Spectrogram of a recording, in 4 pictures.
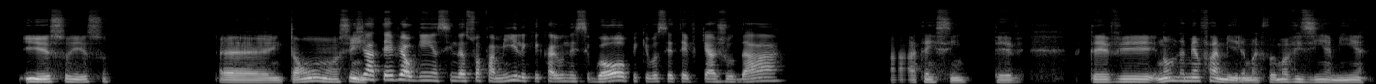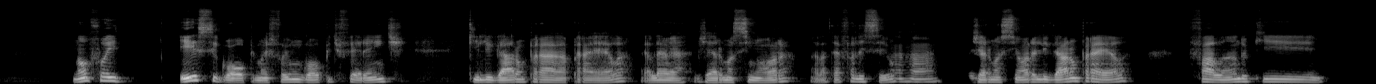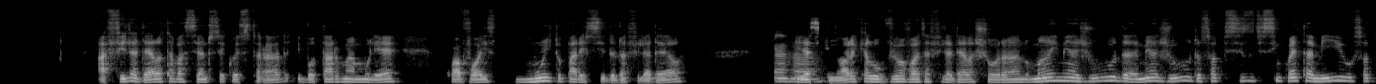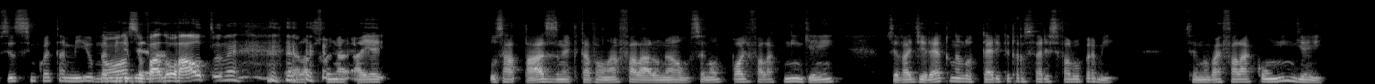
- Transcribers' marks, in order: tapping; laugh
- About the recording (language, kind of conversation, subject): Portuguese, podcast, Como a tecnologia mudou o seu dia a dia?
- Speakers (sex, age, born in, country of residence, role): male, 25-29, Brazil, Spain, guest; male, 25-29, Brazil, Spain, host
